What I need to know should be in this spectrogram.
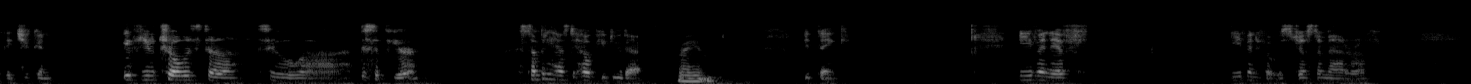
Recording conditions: poor sound quality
